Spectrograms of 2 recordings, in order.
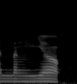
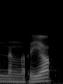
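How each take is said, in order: First: The second syllable starts with an N sound. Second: The second syllable starts with an R sound. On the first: "bacanya nengnyok" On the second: "tulisannya nengryok"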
